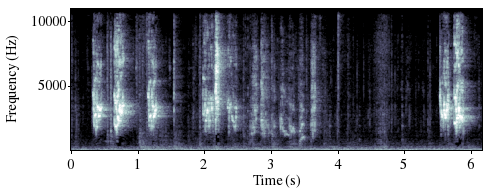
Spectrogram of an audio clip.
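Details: Aviary budgerigars chatter in short, scratchy chirps and squawks, a quick cluster early on, then sparse softer notes and one loud burst near the end.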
